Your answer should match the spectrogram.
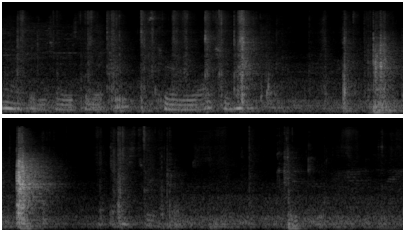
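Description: A deck of tarot cards being shuffled by hand: a run of short, sharp card clicks and flicks, with one louder knock about four seconds in, then fainter clicks as the cards are handled.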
